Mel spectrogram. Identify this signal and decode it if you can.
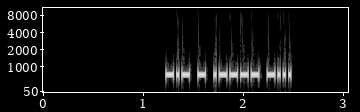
Morse code, heard as a keyed tone, about 43 wpm, 700 Hz. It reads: KT1B
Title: K1USN SST QSO Practice - 45wpm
